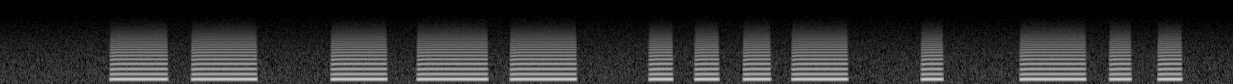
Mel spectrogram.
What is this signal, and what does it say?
Morse code, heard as a horn, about 5 wpm. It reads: MOVED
